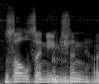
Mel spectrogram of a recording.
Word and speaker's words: Solzhenitsyn: It's a quote from Soviet dissident, and I hope I pronounce this guy's name right, Alexander Solzhenitsyn. – Solzhenitsyn, okay.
